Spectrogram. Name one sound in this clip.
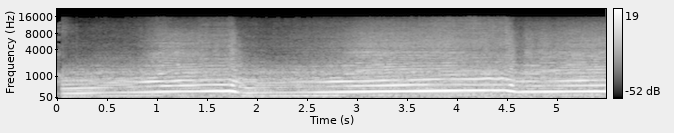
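A car engine revs higher and higher, dropping sharply at each gear change.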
